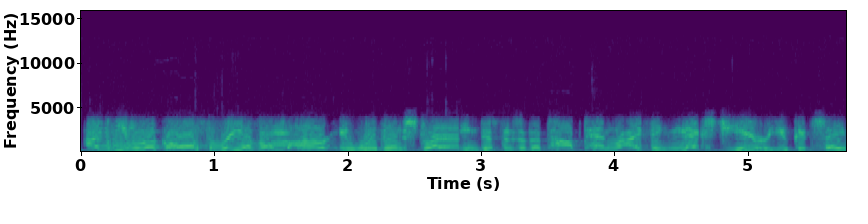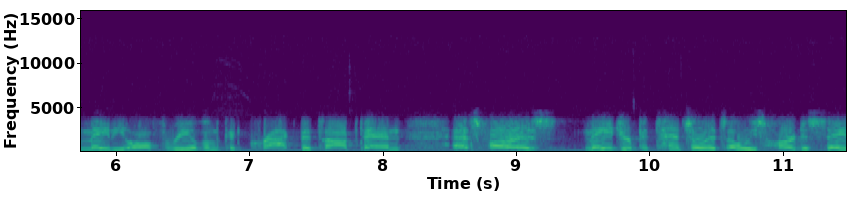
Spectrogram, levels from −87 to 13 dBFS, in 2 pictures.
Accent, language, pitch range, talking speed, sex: American, English, 145-190 Hz, 220 wpm, male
